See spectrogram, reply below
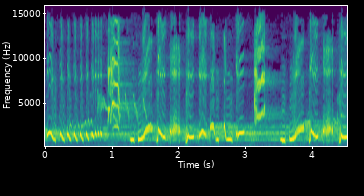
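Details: Caged white-rumped shama, a masteran recording used to tutor other birds, singing a varied, unusual phrase: quick rapid trill of repeated notes, then loud whistled upslurs and downslurs with sharp high metallic accents.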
